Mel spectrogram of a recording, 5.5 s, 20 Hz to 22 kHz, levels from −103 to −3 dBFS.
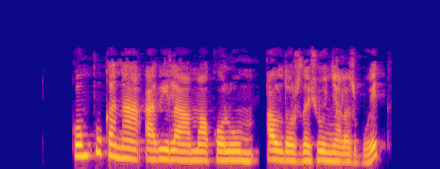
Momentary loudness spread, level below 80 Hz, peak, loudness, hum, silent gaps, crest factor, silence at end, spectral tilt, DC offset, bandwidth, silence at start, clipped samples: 5 LU; -60 dBFS; -2 dBFS; -18 LUFS; none; 3.25-3.33 s; 16 dB; 0.75 s; -7.5 dB/octave; under 0.1%; 7.6 kHz; 0.95 s; under 0.1%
